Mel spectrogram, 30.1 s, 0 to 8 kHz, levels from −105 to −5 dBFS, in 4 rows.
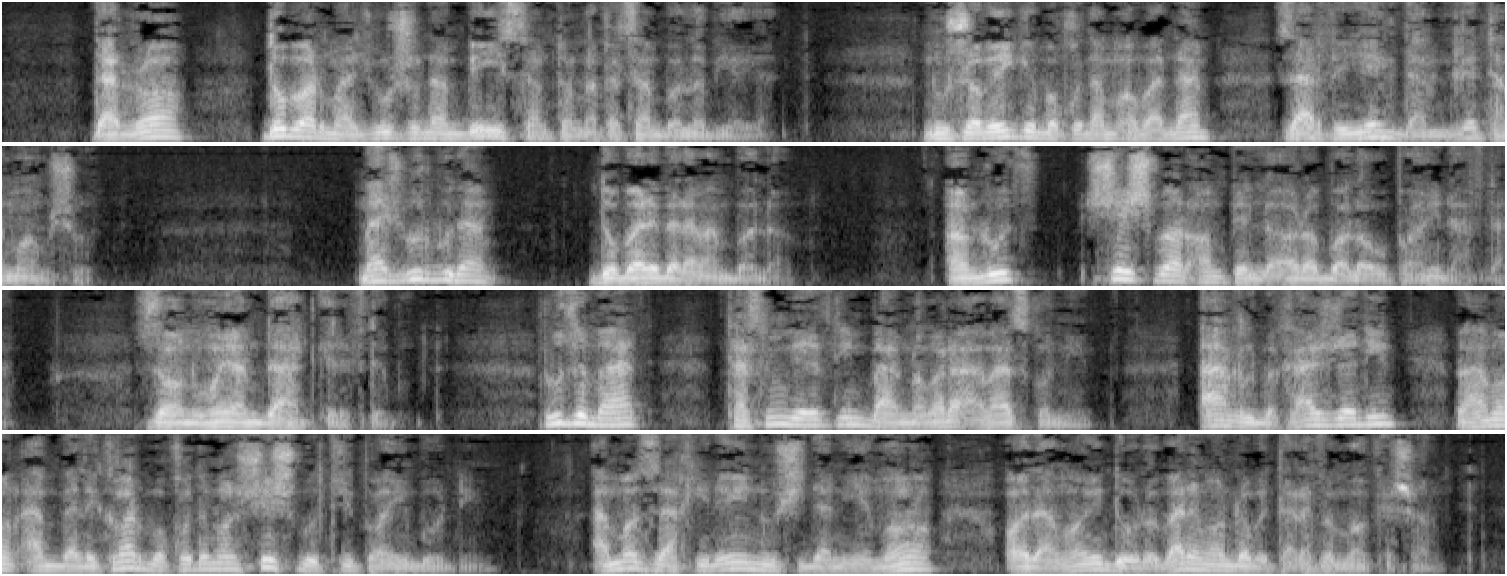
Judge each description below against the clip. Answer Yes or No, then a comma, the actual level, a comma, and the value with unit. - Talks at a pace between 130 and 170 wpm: Yes, average, 150 wpm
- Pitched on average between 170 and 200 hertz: No, low, 100 Hz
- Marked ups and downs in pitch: Yes, wide, 6.4 semitones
